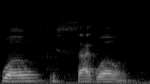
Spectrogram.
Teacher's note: o som do encontro vocálico tem o ar passando pela boca e pelo nariz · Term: nasal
